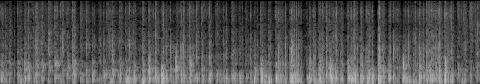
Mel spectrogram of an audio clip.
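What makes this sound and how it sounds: A thin, light, white round disposable paper plate is held up near the microphones and tapped quickly with the fingertips. The result is a dense, continuous flurry of soft, papery taps with a dull low body and little high-end, each tap dying away almost instantly.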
